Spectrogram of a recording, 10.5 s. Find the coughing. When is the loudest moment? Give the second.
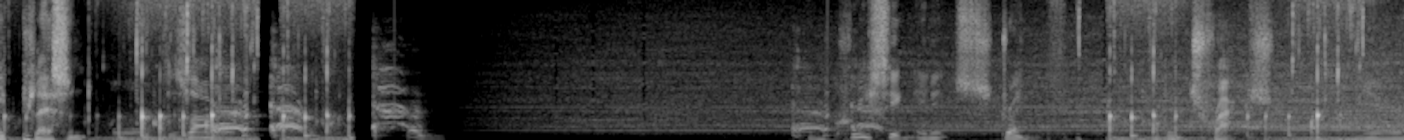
2 s.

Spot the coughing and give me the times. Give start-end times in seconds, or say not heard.
1.6-3.2, 5.9-6.8.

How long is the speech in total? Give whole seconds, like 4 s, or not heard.
6 s.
